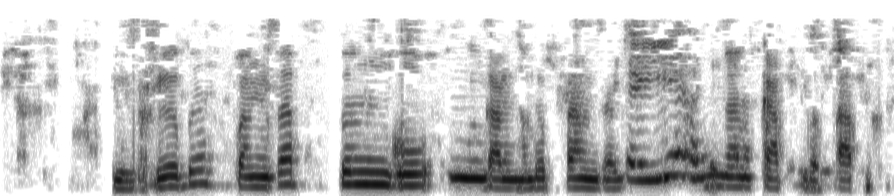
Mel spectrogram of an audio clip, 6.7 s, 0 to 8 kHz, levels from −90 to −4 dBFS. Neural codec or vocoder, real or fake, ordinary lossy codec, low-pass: codec, 16 kHz, 16 kbps, FunCodec, trained on Chinese and English, 50 frames a second; fake; MP3, 24 kbps; 7.2 kHz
